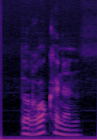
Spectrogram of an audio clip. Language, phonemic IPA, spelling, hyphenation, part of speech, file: Dutch, /bəˈrɔkənə(n)/, berokkenen, be‧rok‧ke‧nen, verb, Nl-berokkenen.ogg
- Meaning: to cause, to bring about (something negative)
